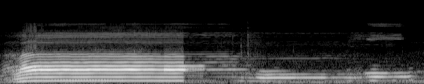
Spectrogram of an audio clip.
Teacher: Nah, ini sama, yang dipanjangkan la-nya dulu. La-nya ini 6 harokat dulu, jangan ke mimnya. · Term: mat lazim harfi mutsaqqal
